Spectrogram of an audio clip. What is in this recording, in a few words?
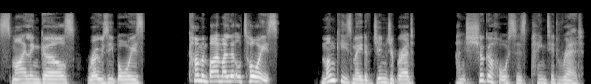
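male British, classic rhymes; Smiling Girls Rosy Boys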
